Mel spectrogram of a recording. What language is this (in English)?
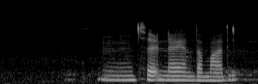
Tamil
